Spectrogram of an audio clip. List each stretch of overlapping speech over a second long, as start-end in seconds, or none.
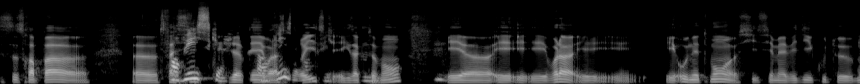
1.6-3.8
